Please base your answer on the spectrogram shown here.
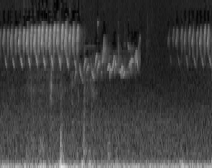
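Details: A Purple Finch sings overhead at a bog in Maine, giving a quick, tumbling warble of bright notes between the fast, dry, high trills of a Palm Warbler, over low wind rumble.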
